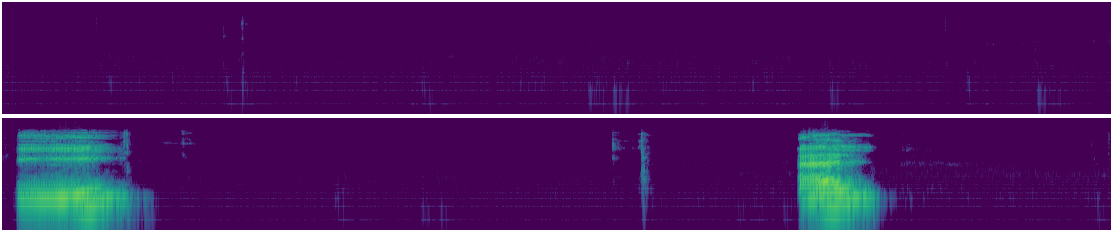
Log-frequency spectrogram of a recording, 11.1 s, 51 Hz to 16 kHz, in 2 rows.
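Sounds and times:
man speaking: 0:05.6 - 0:06.2, 0:09.6 - 0:10.0.

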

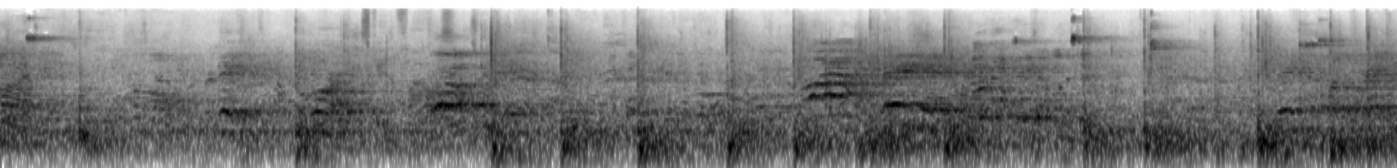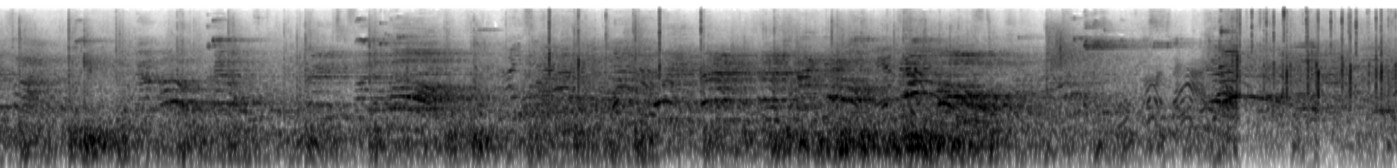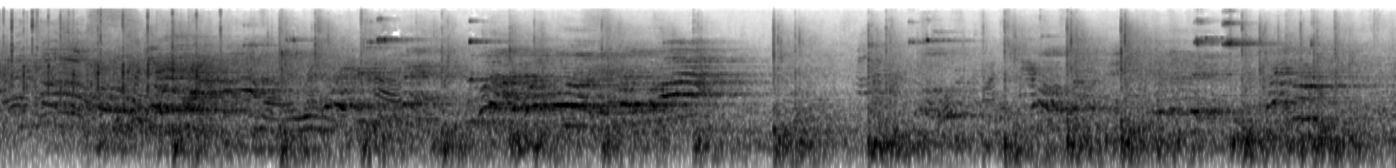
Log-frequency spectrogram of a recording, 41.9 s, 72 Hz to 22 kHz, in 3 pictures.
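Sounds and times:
people shouting and chattering: 0:00.0 - 0:41.9.

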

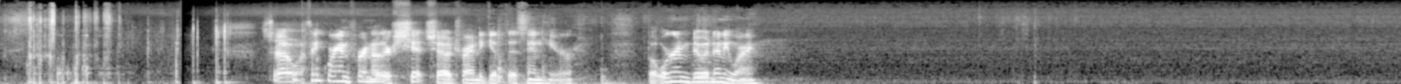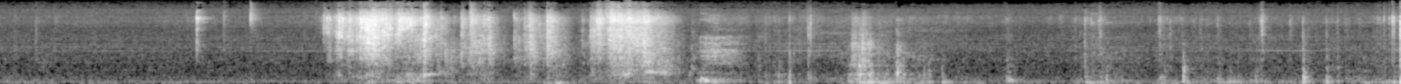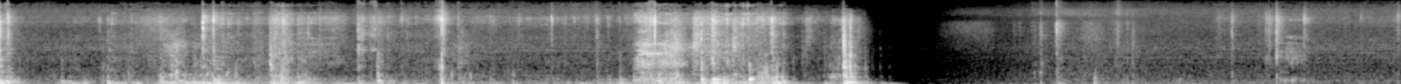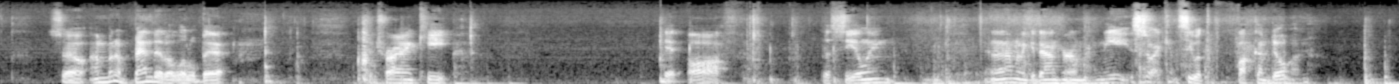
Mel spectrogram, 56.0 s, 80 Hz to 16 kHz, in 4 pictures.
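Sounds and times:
heavy low rumble: 0:00.0 - 0:11.0, 0:25.0 - 0:41.7, 0:44.1 - 0:48.6, 0:49.2 - 0:56.0
insulation sheet crinkling: 0:17.2 - 0:21.0.

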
